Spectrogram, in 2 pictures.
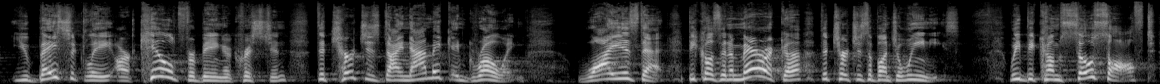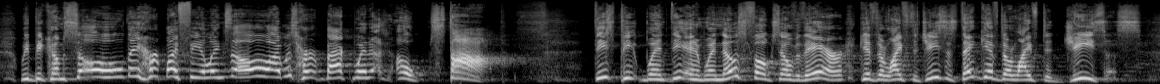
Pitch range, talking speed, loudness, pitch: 210-300 Hz, 175 wpm, -17 LUFS, 245 Hz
